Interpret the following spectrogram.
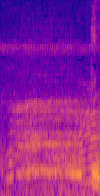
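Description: A cow mooing: one long, steady call lasting about a second and a half.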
